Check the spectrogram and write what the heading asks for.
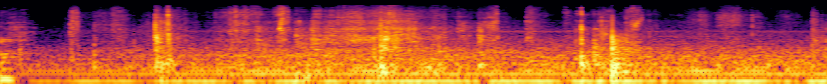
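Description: A few light clicks and taps, about a second apart, as a paper pattern and hand tools are handled on a bench cutting mat, over a steady low electrical hum.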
